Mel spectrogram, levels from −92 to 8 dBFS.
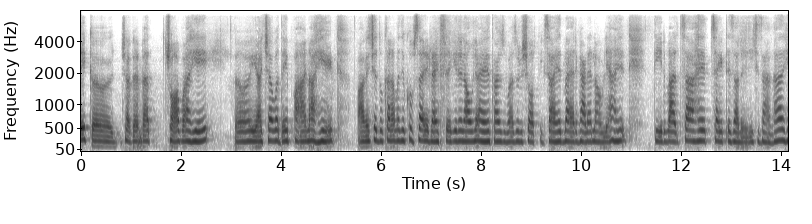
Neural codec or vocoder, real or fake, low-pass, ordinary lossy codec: codec, 16 kHz, 1 kbps, X-Codec, HuBERT features, trained on LibriSpeech; fake; 7.2 kHz; AAC, 48 kbps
